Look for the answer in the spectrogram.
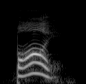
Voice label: ボーイ, kawaii voice; 音ゲー

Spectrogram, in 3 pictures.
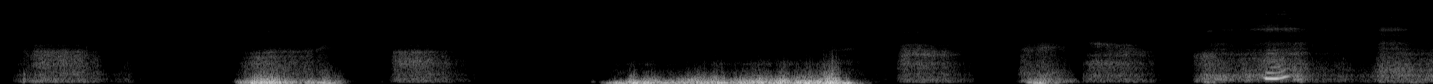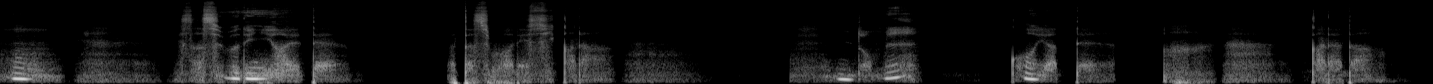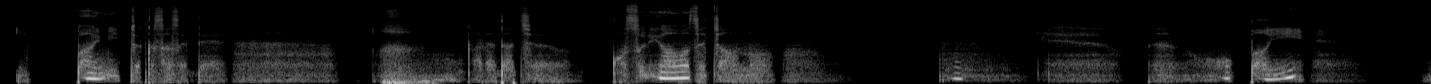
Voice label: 密着囁き＆あまあま耳舐め手コキ, ASMR

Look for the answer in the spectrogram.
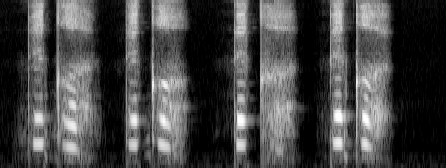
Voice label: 「てくてく」, kawaii voice, 合いの手; 1200 kawaii voice!!; ASMR

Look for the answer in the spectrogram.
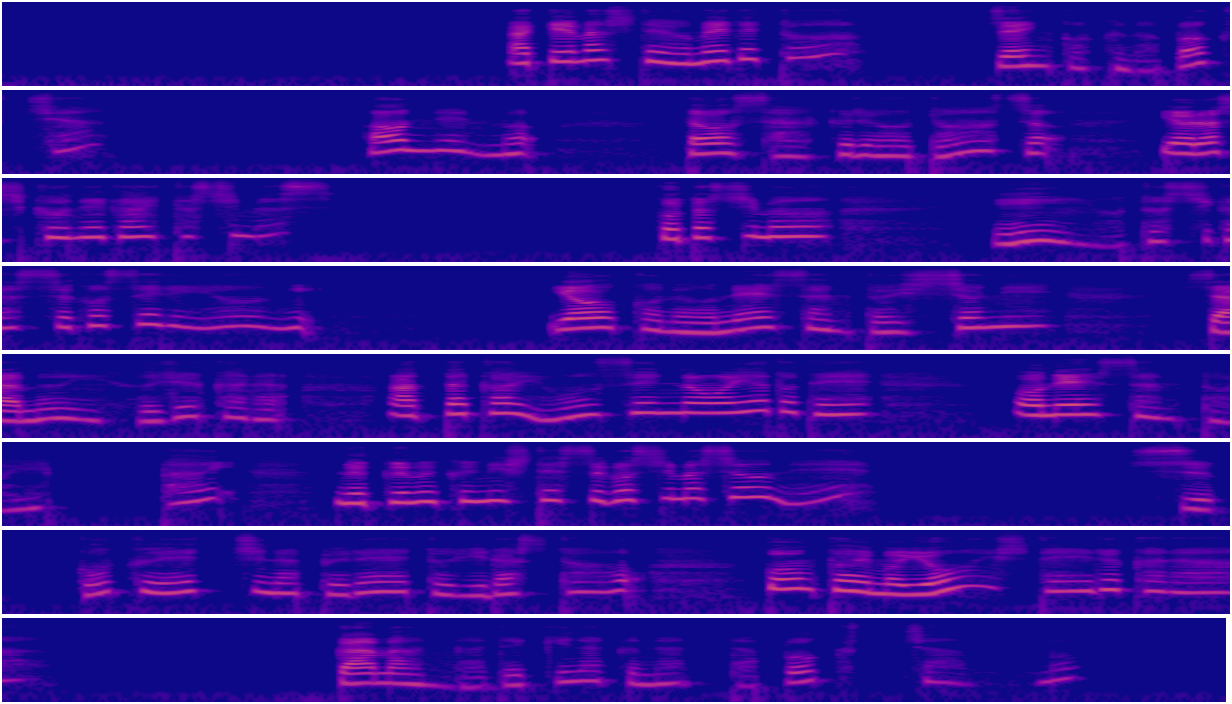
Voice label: おまけ：宣伝用ボイス, ASMR

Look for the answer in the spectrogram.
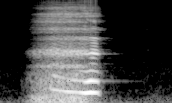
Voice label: "ふふっ", kawaii voice; ASMR; 色々なワンショット

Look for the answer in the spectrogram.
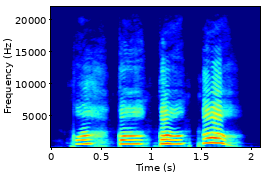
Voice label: gogo, kawaii voice, 合いの手; 1200 kawaii voice!!; ASMR

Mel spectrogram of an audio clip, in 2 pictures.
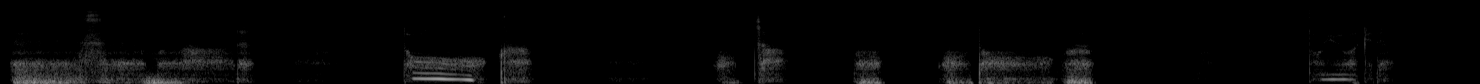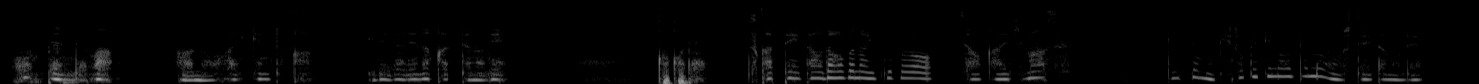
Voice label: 反転 ASMRトーク 茶道具

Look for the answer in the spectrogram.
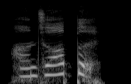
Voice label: "ハンズアップ", kawaii voice; ASMR; 1200 kawaii voice!!; 音ゲー

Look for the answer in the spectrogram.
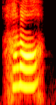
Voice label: "ハロー", kawaii voice; 挨拶

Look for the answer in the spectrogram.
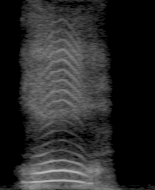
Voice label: "いえー", kawaii voice; 音ゲー

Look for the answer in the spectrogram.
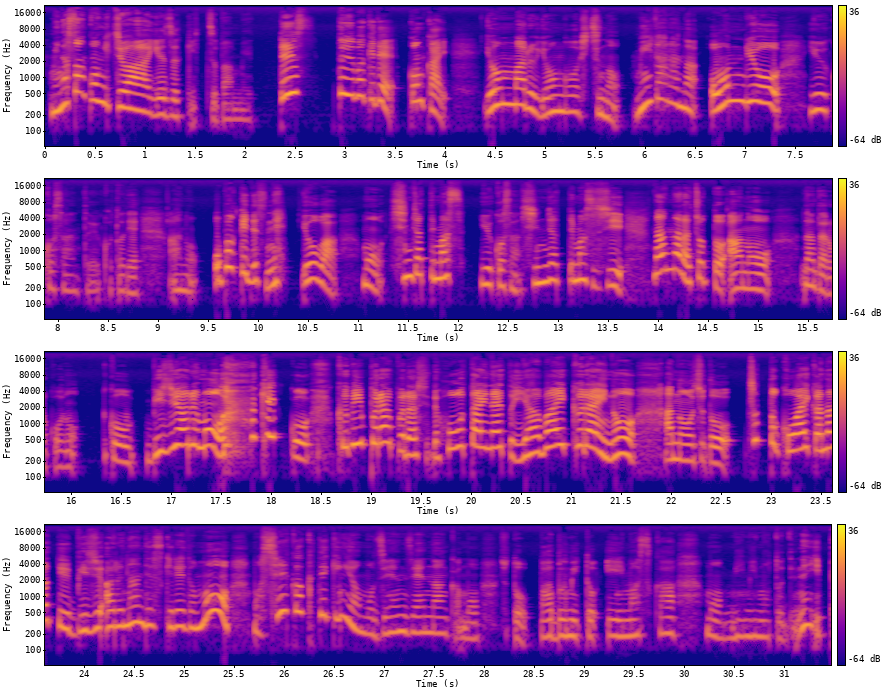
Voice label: フリートーク

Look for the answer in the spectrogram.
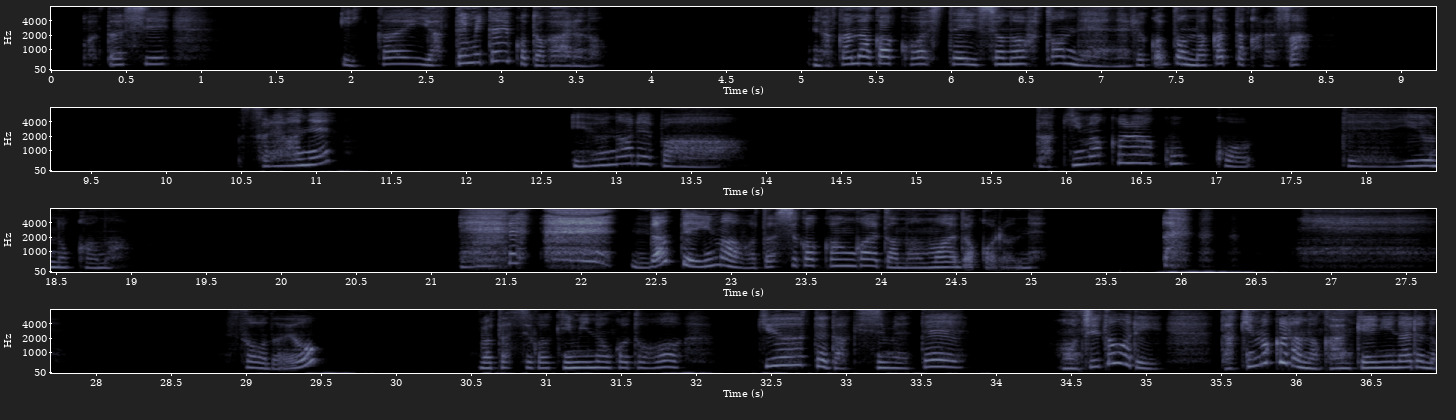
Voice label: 抱き枕ごっこ, ASMR; 効果音あり

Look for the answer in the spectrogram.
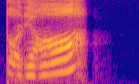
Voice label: "どりゃー", kawaii voice; 音ゲー

